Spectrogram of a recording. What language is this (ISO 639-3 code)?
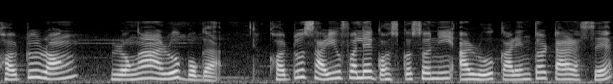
asm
